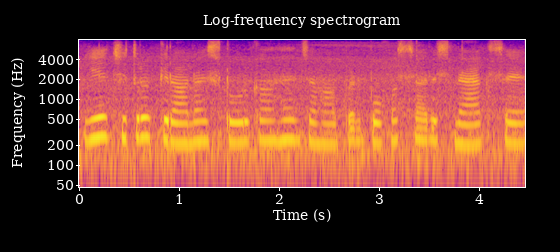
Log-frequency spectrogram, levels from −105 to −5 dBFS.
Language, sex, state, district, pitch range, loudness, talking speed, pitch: Hindi, female, Maharashtra, Nagpur, 215-245 Hz, -17 LUFS, 160 wpm, 230 Hz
